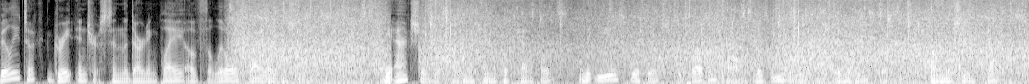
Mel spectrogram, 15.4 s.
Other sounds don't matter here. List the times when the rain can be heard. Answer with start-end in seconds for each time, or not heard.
3.4-15.4.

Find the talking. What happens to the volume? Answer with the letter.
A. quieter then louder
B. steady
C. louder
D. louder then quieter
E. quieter
B.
